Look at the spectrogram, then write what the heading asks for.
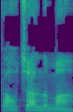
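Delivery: annoyed grumble.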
